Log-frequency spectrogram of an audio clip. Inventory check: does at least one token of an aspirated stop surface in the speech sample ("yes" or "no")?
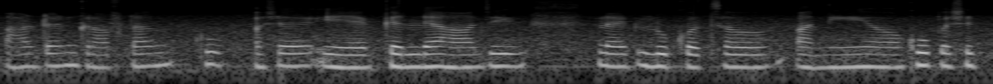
yes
